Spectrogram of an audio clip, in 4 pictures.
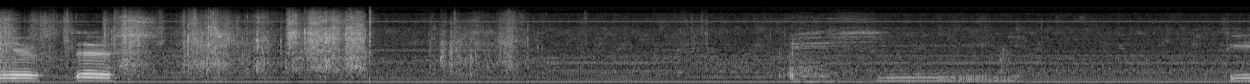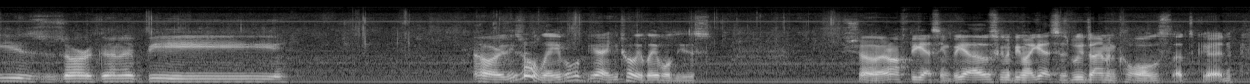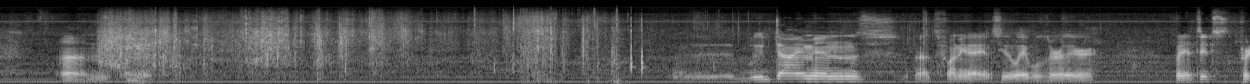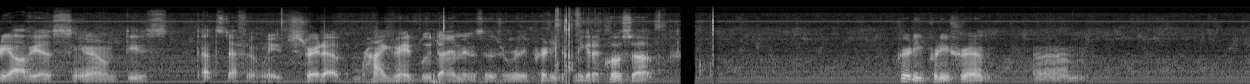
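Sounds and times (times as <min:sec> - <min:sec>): newspaper crumpling and rustling: 0:00.0 - 0:06.0, 0:15.9 - 0:18.7, 0:25.8 - 0:31.6.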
